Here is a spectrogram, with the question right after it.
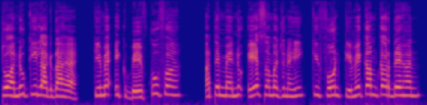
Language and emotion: Punjabi, angry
